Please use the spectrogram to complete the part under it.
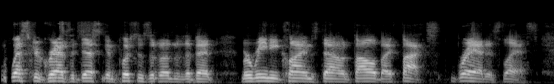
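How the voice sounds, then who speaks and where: A man narrates script directions for a podcast table read. His voice is mid-pitched with a bright, forceful edge. The recording is a little muffled. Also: moderate pace. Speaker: narrator reading stage directions.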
